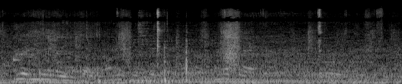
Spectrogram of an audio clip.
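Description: Background voices talking, not close to the microphone, with a few sharp clicks and a brief hiss over a low steady hum.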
